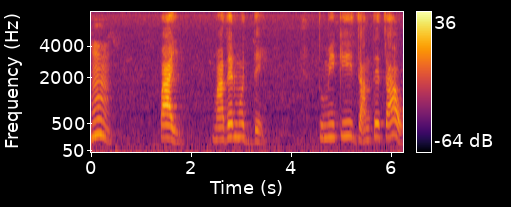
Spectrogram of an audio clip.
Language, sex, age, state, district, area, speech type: Bengali, female, 60+, West Bengal, Kolkata, urban, read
